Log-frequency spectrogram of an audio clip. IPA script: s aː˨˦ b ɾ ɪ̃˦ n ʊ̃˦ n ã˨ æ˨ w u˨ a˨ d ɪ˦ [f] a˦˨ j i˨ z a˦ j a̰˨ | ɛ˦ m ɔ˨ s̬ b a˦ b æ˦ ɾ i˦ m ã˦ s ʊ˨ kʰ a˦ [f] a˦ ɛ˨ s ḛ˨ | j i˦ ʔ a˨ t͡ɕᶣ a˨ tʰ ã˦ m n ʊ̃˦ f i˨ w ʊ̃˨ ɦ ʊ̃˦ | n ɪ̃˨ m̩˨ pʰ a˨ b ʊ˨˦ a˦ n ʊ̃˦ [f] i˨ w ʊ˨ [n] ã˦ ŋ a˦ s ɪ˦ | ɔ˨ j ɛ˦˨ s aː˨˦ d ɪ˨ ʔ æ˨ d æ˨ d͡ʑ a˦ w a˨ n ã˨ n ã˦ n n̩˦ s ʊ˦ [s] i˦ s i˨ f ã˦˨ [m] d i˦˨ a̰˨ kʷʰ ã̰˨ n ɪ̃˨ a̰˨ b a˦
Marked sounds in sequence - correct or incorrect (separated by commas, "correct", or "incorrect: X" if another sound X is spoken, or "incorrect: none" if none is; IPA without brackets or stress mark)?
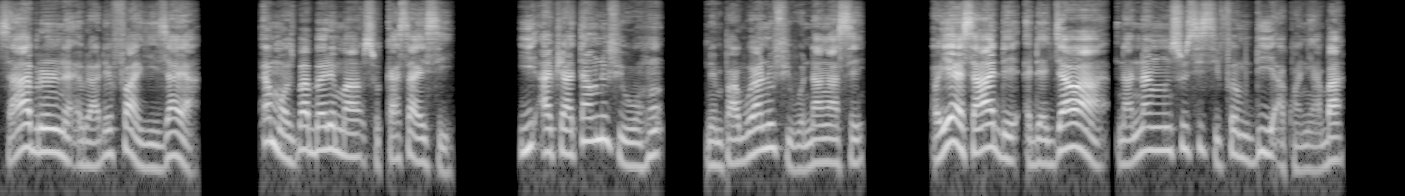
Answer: correct, incorrect: s, correct, correct, correct, correct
